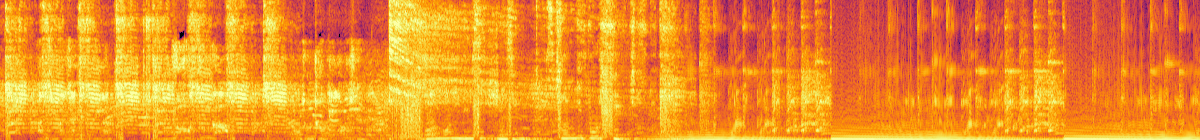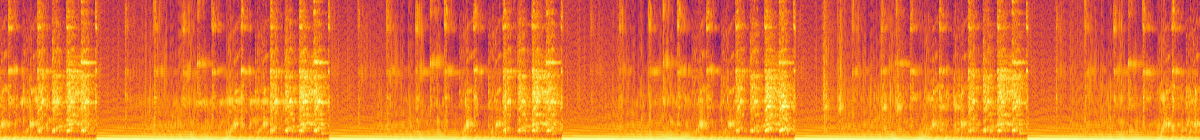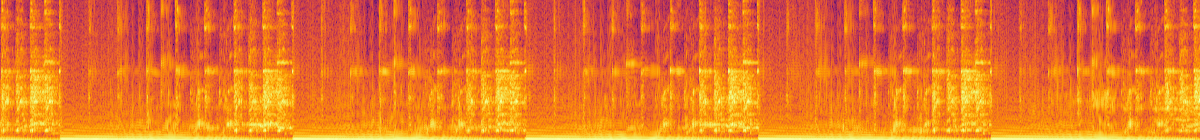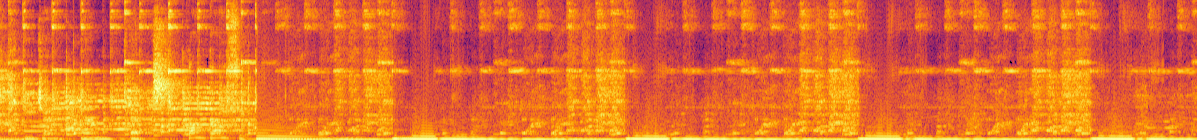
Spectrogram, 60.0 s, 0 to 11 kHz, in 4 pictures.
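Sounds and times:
loud electronic music: 0:00.0 - 0:59.9
deep sliding bass notes: 0:05.0 - 0:45.5, 0:48.2 - 0:54.8, 0:55.7 - 0:57.6, 0:58.5 - 0:59.9
ticking percussion: 0:05.0 - 0:59.9.

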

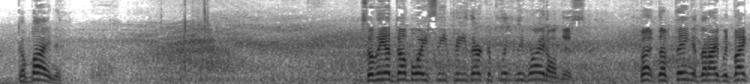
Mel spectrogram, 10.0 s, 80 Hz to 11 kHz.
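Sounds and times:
passing vehicle rushing: 0:00.0 - 0:10.0.

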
